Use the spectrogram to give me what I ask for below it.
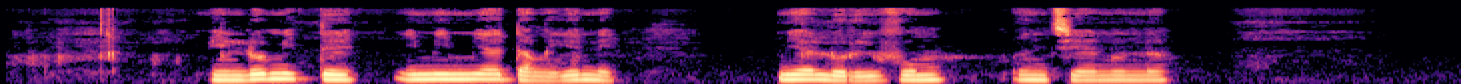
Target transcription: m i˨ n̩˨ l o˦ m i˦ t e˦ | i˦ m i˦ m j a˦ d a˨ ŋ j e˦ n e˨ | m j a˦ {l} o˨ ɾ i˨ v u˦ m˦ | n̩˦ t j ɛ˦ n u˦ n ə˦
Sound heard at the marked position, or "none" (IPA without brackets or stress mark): l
